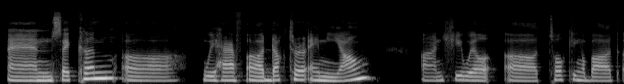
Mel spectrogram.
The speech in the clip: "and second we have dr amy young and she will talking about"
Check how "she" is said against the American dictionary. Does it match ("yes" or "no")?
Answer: yes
